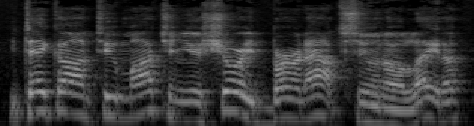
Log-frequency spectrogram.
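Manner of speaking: knowing local lawyer, voice lifted; Bubba, advising. Acted.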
